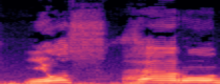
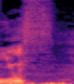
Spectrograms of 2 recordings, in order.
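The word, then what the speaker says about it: يُصْهَرُ: Yusharu bihi ma fi butunihim wal julud. Sad tu tebal kan, bukan yus. Kalau yus untuk sin, ni sad.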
